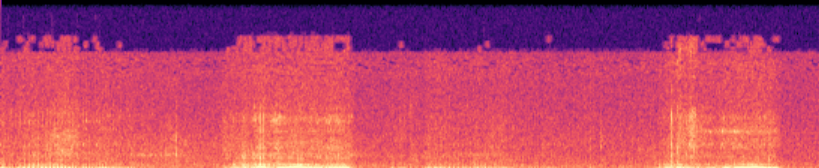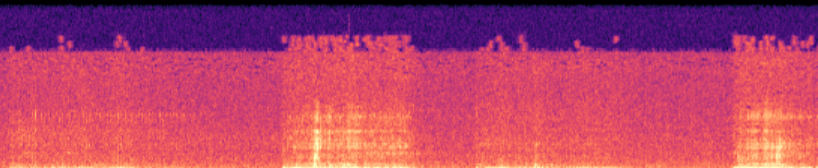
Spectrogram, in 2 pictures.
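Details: After Christmas Eve festivities and a Christmas brunch, the cat Zoé lies out cold, giving soft, buzzy low snores indoors. They come in bursts every one to three seconds, some longer and rougher, with a faint hiss between breaths.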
